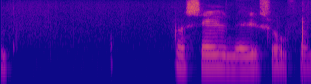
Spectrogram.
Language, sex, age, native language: Icelandic, female, 8, Icelandic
